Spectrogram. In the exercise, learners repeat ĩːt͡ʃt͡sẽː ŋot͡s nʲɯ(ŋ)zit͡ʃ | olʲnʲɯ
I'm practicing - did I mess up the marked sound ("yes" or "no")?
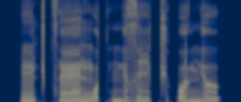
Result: yes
